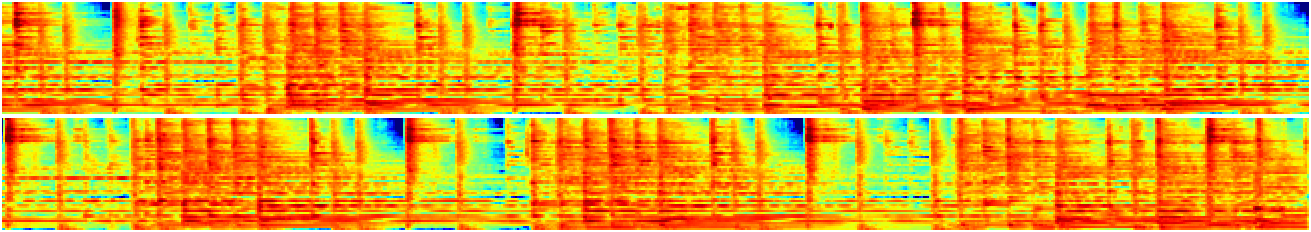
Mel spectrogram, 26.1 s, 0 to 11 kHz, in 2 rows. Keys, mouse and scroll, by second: 0.3 click, 0.6 h, 1.3 click, 1.7-2.0 scroll up 2, 2.0-3.7 middle drag, 3.7 click, 4.1 scroll down 3, 5.0-7.0 shift+middle drag, 7.0 scroll up 1, 7.2-9.8 middle drag, 9.8-13.9 drag, 14.1 click, 14.4-16.2 middle drag, 16.2 ctrl+s, 16.3-18.1 shift+middle drag, 18.1 ctrl+s, 18.2-21.7 middle drag, 21.7 click, 24.6-26.1 drag.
